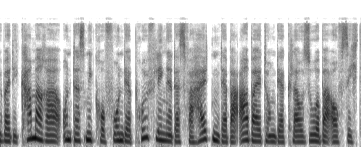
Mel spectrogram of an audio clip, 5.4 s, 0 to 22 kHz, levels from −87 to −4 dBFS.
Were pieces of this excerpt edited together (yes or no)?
yes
